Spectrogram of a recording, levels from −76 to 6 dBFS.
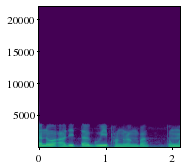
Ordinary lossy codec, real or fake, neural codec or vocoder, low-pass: none; real; none; 3.6 kHz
